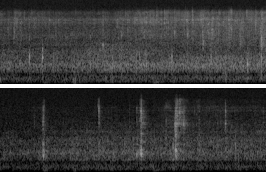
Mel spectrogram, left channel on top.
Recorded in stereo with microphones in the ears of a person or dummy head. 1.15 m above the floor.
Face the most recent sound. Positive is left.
No sound to turn to.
